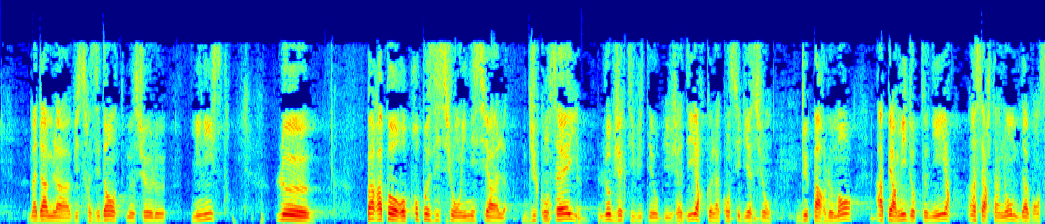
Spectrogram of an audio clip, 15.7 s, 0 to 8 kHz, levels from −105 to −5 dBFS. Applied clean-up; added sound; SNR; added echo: none; none; none; none.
